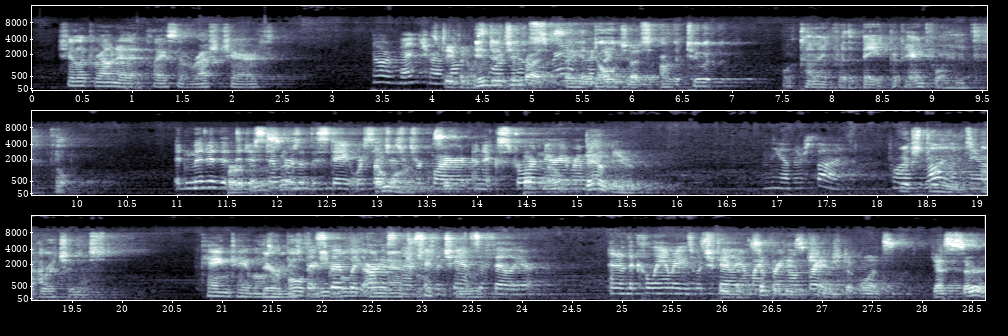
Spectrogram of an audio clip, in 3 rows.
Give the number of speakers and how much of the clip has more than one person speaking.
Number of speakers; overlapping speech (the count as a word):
six, about 37%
